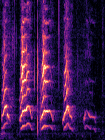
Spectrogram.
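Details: Six-week-old blenheim Cavalier King Charles Spaniel puppies from a litter of five, whining in short arched, high-pitched yelps that rise and fall, about five cries in under two seconds with brief gaps between.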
